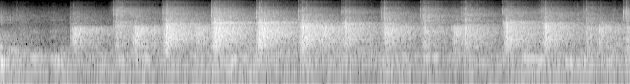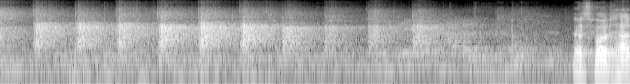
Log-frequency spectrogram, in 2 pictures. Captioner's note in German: Beifall bei der FDP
